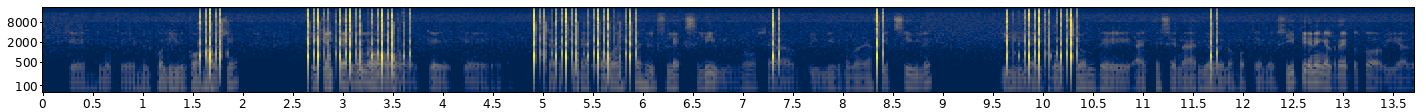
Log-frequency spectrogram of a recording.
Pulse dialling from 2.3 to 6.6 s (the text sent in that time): 0 0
